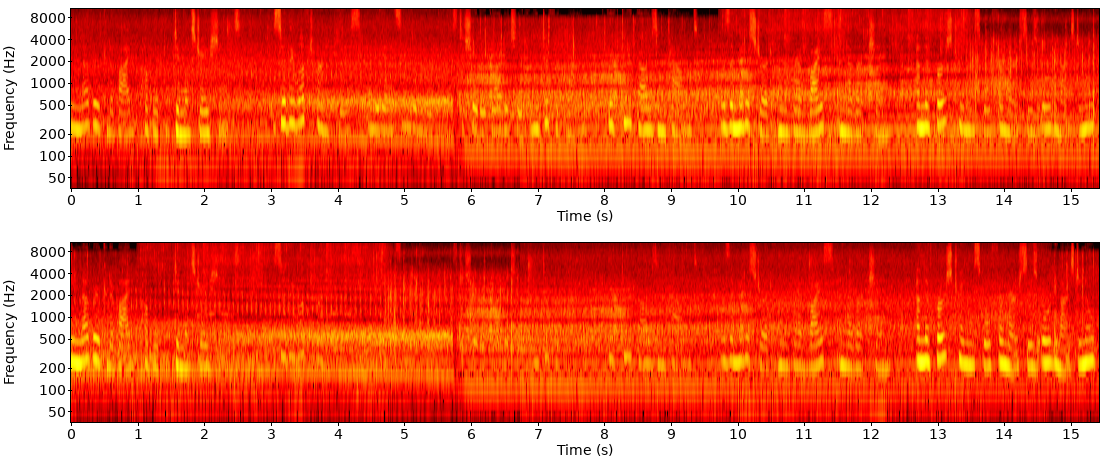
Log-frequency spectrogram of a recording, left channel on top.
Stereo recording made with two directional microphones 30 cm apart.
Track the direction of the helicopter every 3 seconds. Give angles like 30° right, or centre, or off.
40° right, 20° right, 10° left, 30° left, 50° left.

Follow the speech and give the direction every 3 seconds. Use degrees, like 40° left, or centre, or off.
centre, 50° left, 50° left, 20° left, 20° right.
